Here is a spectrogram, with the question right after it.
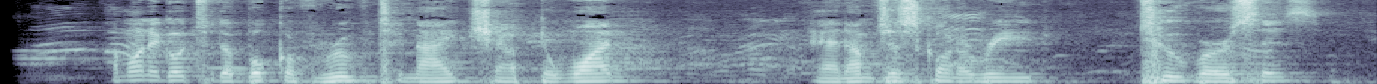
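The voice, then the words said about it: Tired, worn-out voice. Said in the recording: “As you can hear, my voice is exhausted.”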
